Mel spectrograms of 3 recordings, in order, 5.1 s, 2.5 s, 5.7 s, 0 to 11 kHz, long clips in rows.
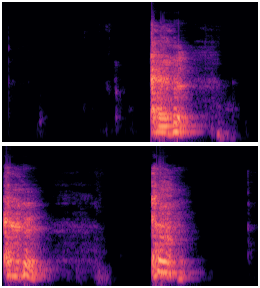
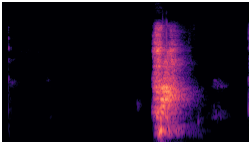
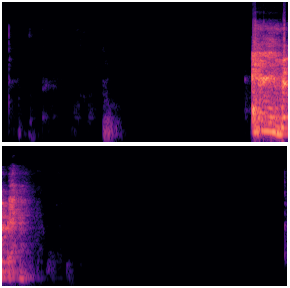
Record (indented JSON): {
  "three_cough_length": "5.1 s",
  "three_cough_amplitude": 31207,
  "three_cough_signal_mean_std_ratio": 0.37,
  "exhalation_length": "2.5 s",
  "exhalation_amplitude": 30448,
  "exhalation_signal_mean_std_ratio": 0.25,
  "cough_length": "5.7 s",
  "cough_amplitude": 30925,
  "cough_signal_mean_std_ratio": 0.24,
  "survey_phase": "beta (2021-08-13 to 2022-03-07)",
  "age": "18-44",
  "gender": "Male",
  "wearing_mask": "No",
  "symptom_none": true,
  "smoker_status": "Never smoked",
  "respiratory_condition_asthma": false,
  "respiratory_condition_other": false,
  "recruitment_source": "REACT",
  "submission_delay": "1 day",
  "covid_test_result": "Negative",
  "covid_test_method": "RT-qPCR"
}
